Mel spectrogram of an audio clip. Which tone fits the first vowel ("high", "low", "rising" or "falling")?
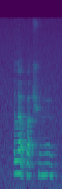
falling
